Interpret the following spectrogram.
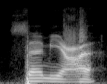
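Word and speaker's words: سمع: Sami'a. Ayn from mid of the throat.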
